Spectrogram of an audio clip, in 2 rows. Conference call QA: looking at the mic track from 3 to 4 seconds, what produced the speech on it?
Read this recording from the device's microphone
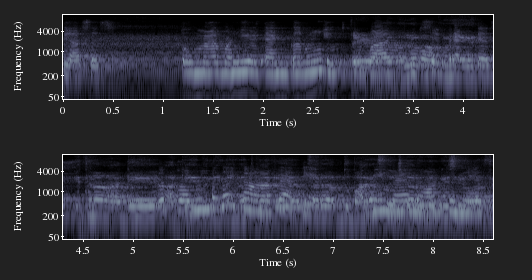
both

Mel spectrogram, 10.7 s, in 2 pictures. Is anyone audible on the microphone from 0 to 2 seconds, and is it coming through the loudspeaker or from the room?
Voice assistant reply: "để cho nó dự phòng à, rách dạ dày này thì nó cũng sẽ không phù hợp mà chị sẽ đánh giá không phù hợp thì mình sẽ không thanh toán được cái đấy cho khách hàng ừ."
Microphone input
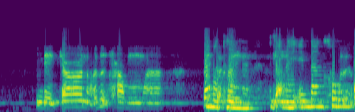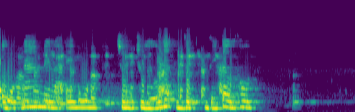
echo only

